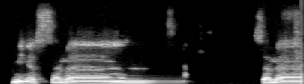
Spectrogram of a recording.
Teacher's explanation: Sharp stop করি, কিন্তু একটু ভয়েস লেভেলটা উঁচু করে দিয়ে তারপর করি। ইন দ্যাট কেস তখন হচ্ছে বোঝা যায় যে এখানে একটা হামজা ডেফিনেটলি আছে।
